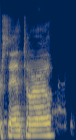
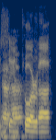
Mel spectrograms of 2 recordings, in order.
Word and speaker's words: Santoro: at the end uh that's a common error for Santoro yes many say santora and spell it that way okay so uh New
